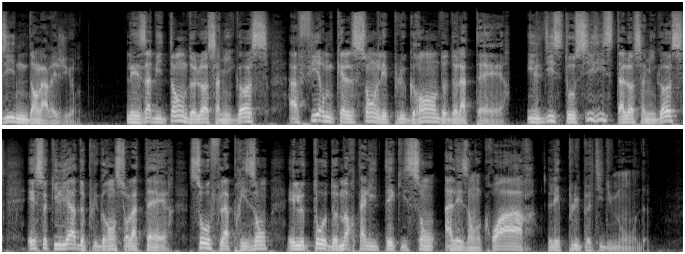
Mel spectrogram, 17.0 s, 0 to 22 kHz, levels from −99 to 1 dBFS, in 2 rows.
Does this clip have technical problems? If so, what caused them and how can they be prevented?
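Yes. At 7.39 s there is a skip ahead. Playback jumps forward with no gap, and about a second of audio is missing. The sound before and after the jump is joined almost directly. A late burst of audio likely overfilled the jitter buffer. The receiver threw away the oldest waiting audio to catch up, so the delay dropped by about a second at once. Prevention: size the jitter buffer for the network's real delay spread, and use gradual time compression instead of discarding whole stretches.

From 7.49 s to 10.08 s there is a jitter buffer speed-up. The audio runs at about 107 percent speed while the pitch stays the same, so this stretch sounds slightly hurried. The buffer was still holding more audio than its target. The receiver cut many short pieces, each one or a few pitch periods long, removing about a fifth of a second in total. Prevention: keep network delay steady so the buffer never overfills, and limit how fast it may compress.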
